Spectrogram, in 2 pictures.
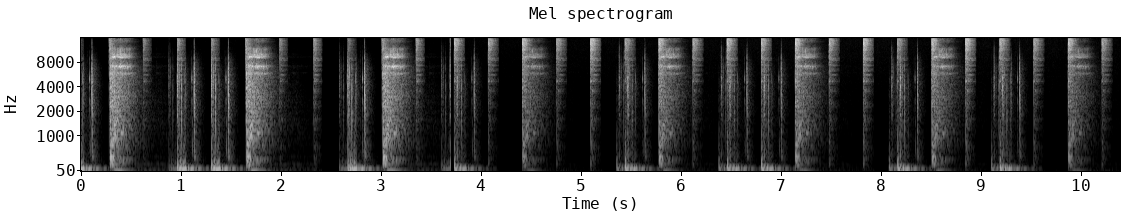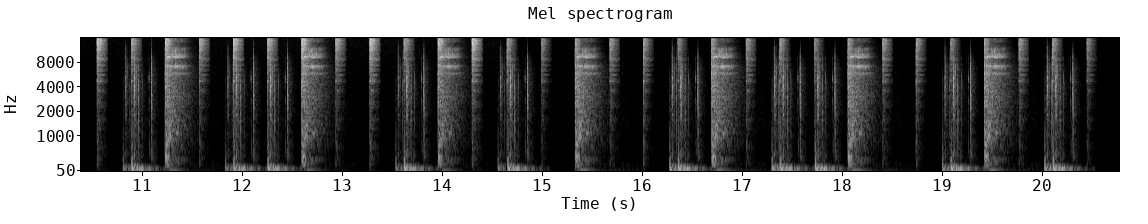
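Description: Boom bap drum machine pattern of kick, snare and hi-hat at 88 beats per minute, played back by hardware sampler sequencers, quantized with no swing. The same bar repeats about every three seconds.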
